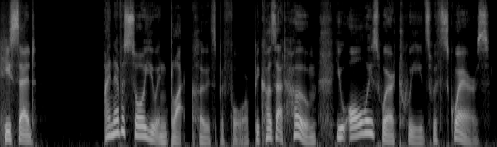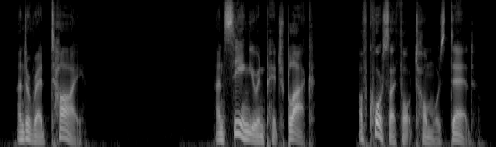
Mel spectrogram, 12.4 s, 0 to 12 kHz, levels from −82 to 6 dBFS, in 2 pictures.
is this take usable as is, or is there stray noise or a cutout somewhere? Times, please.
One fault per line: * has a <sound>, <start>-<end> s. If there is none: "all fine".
all fine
